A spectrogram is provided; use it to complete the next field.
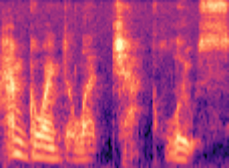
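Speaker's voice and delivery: whispering hoarsely. Reading a scared child's line aloud: hoarse whisper. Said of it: "Laura whispered hoarsely".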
